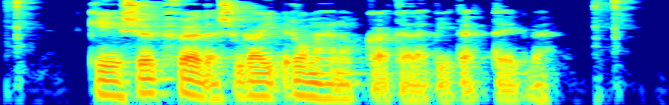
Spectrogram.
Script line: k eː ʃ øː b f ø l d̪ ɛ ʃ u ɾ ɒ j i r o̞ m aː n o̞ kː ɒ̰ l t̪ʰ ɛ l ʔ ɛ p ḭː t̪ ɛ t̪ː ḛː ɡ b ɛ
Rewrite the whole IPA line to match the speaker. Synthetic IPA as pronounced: k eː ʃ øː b f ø l d̪ ɛ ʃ u ɾ ɒ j i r o̞ m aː n o̞ kː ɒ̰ l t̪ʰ ɛ l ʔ ɛ p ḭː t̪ ɛ t̪ː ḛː ɡ b ɛ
